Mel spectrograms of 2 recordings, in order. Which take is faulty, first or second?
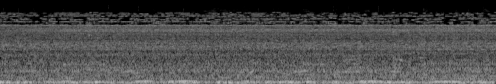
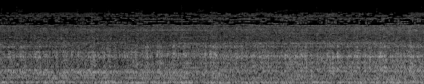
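second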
